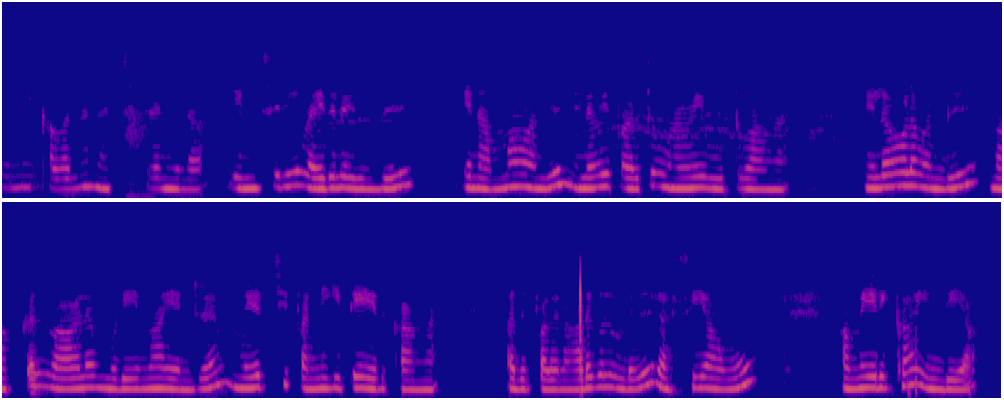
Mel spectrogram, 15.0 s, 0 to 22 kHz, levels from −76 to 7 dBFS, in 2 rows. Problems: constant background noise, low volume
